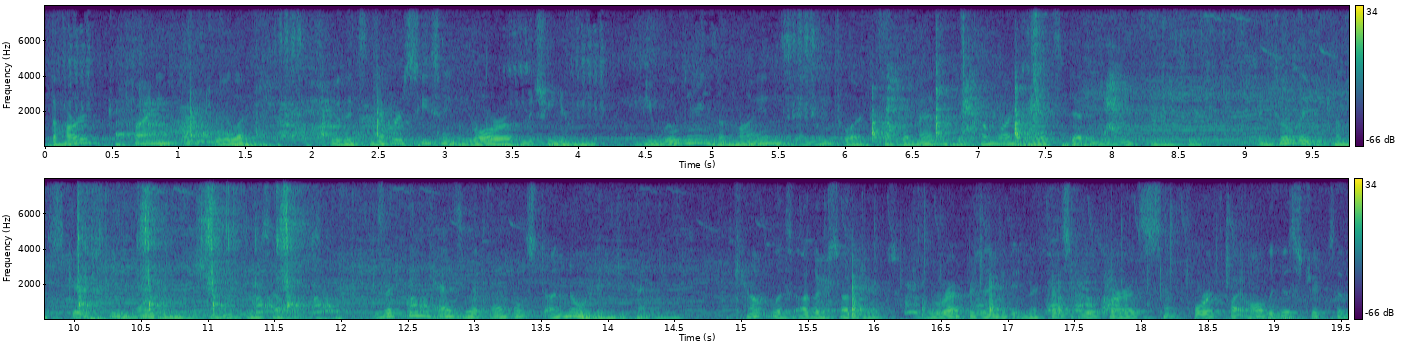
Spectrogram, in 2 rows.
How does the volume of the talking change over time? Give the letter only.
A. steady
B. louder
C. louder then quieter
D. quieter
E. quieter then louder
A.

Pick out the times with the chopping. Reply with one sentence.
The chopping can be heard from 1.1 to 3.0 s, from 6.2 to 7.5 s, from 10.0 to 11.9 s and from 15.6 to 17.5 s.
